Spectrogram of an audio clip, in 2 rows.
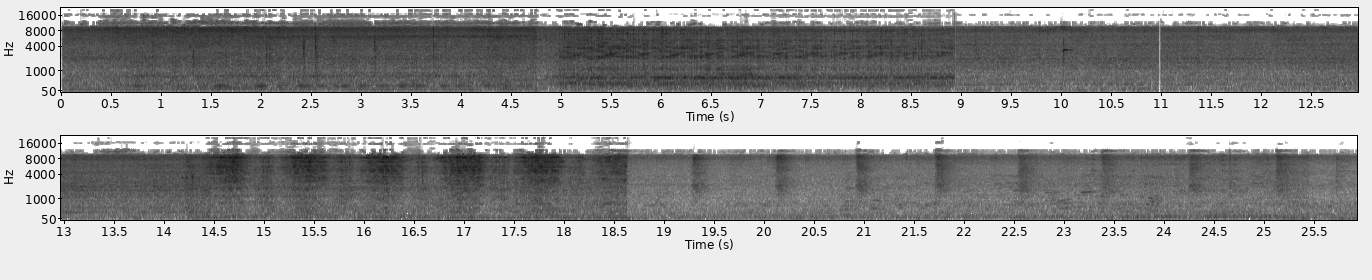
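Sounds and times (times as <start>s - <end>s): metal lathe grinding and rasping: 0.0s - 9.0s, 14.2s - 18.7s.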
